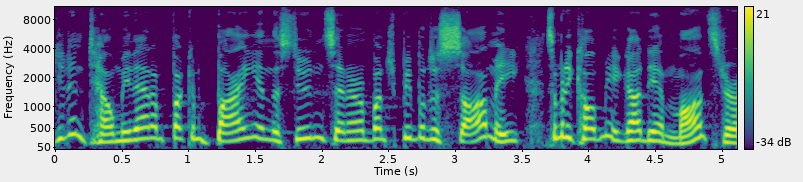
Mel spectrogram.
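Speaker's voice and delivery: high, mildly worked-up complaint; retold anger. Man confronting girl about the fundraiser, retold anger. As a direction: act out an aggrieved protest, pitch held high. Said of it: "You're getting really mad".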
